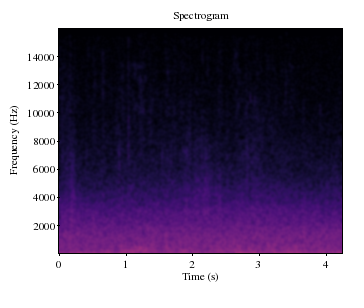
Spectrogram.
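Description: Steady rain falling on garden foliage, an even hiss.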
